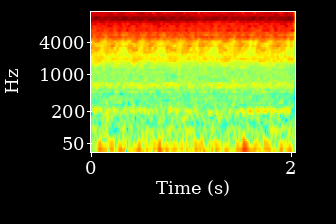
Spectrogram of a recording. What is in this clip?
bike-loop
Loop of a spinning bicycle wheel.
Both are CC 0.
